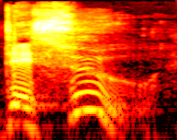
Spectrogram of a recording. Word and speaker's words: desu: When you see o genki desu ka written out, you might imagine that that middle word is pronounced desu, but that U comes out suppressed like this, o genki desu ka?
